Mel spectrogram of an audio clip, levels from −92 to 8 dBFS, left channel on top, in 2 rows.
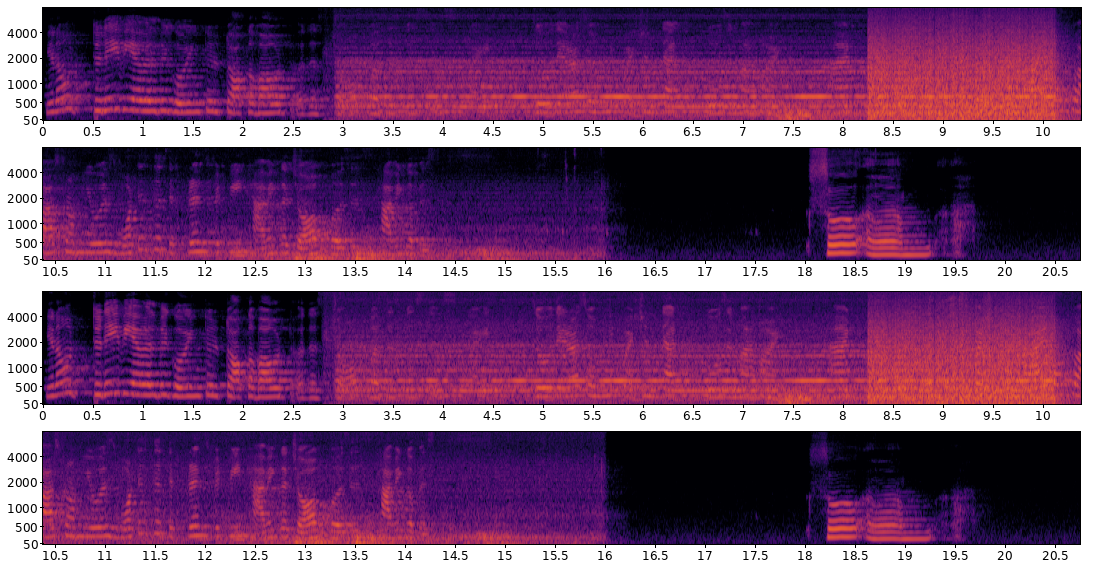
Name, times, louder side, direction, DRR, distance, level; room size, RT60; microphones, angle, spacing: voice 1, 0.0-4.5 4.9-7.4 7.8-8.2 8.7-14.5, right 2 dB, 35° right, 5 dB, 2.9 m, -40 dB
sound 1, 2.8-16.0, right 1 dB, 70° right, 1.4 m, -43 dB
sound 2, 2.9-10.1, equal, ahead, 1.5 m, -32 dB
voice 2, 18.0-19.7, left 2 dB, 50° left, 15 dB, 0.9 m, -36 dB
28.0 x 22.5 x 5.1 m, 1.0 s
head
